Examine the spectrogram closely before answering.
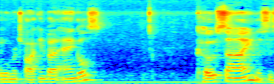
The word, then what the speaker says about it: cosine: we're not saying sin we're not saying cost okay we're saying sine cosine tangent copy this down so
